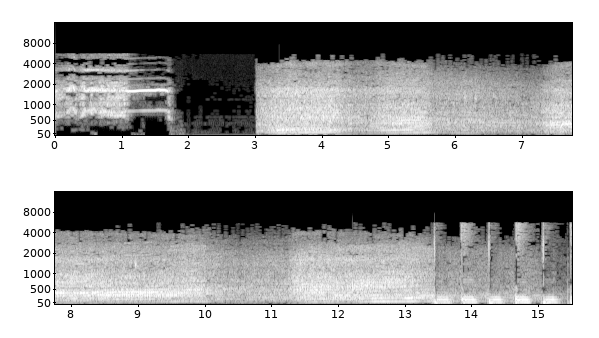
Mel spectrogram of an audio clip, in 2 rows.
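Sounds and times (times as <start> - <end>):
rooster crowing: 0.0 - 1.9
steady noisy rumble: 3.0 - 15.5.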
